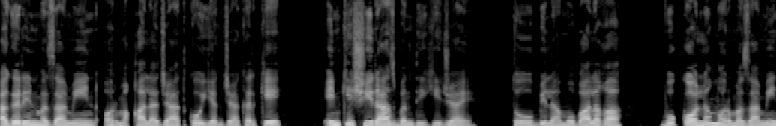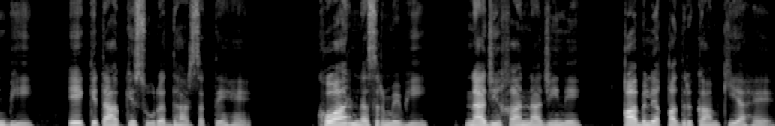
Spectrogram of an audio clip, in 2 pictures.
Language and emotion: Urdu, neutral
